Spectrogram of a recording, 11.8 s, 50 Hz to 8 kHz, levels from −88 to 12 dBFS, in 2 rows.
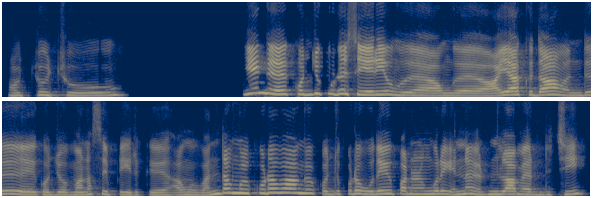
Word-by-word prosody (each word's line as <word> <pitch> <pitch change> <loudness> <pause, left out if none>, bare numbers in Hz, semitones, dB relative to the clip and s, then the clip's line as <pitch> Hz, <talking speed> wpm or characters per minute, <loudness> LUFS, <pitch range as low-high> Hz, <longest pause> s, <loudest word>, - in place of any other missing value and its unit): அச்சச்சோ! 230 +1 -7 1.8
ஏங்க 415 -3 +4 0.2
கொஞ்சம் 325 +2 -1
கூட 345 0 0
சரி 280 -1 +6
அவுங்க 245 -4 -3 0.3
அவுங்க 205 0 -4 0.4
ஆயாக்கு 275 +3 +5
தான் 280 -2 +5
வந்து 220 +4 -5 0.4
கொஞ்சம் 200 -1 -5
மனசு 230 +5 -5
இப்பிடி 200 -4 -6
இருக்கு. 195 -1 -9 0.2
அவுங்க 200 0 -6
வந்தவங்களுக்கு 330 - +1
கூட 350 +2 +2
வாங்க 335 -2 +3
கொஞ்சம் 240 +1 -7
கூட 280 +1 -1
உதவி 275 +2 +1
பண்ணணுங்குற 255 0 -2
எண்ணம் 260 0 -1 0.2
இல்லாம 240 -1 +2
இருந்துச்சு? 210 +4 -6
250 Hz, 125 wpm, -24 LUFS, 220-280 Hz, 1.8 s, சரி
